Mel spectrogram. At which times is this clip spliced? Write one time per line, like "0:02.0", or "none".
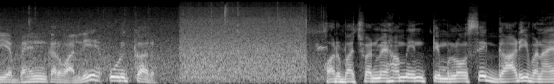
0:01.8
0:03.1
